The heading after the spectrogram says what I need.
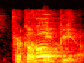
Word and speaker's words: Procopio: Procopio. Oh, it's a hard C there. Hard C.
